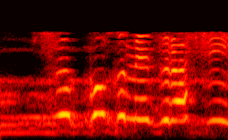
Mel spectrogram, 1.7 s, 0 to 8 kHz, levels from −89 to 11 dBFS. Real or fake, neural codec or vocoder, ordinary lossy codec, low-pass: fake; codec, 24 kHz, 3.1 kbps, DualCodec; AAC, 16 kbps; 7.2 kHz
